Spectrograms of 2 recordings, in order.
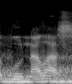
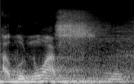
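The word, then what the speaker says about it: Abu Nuwas: benar bacanya apa asmai jangan baca Abu Nawas yang benar abu nuas gak ada Abu Nawas itu gak ada dalam sejarah yang benar bacanya apa abu nuas abu nuas Imam Ahmad bin hambal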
